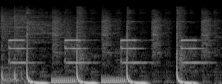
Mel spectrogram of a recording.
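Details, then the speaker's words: Regular electronic beep tones from an Isis PRO automated external defibrillator with ECG display, pacing chest compression rate during CPR after a shock, with low thumps between. "the esis Beeps in order to help establish the right frequency of CPR compression and display the time remaining until the next cycle on the"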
